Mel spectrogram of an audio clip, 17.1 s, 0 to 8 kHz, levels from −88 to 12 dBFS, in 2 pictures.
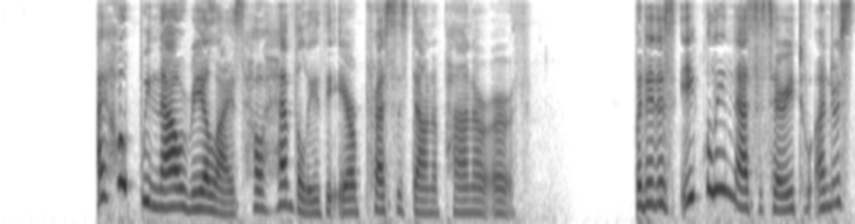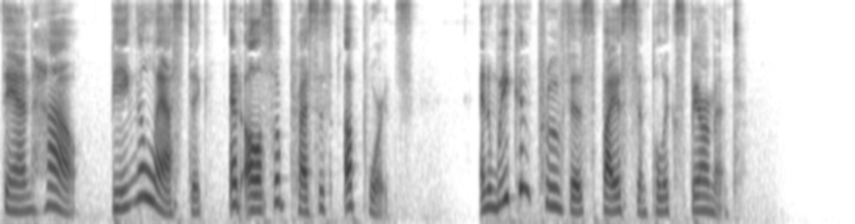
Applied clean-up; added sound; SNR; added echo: none; none; none; none.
